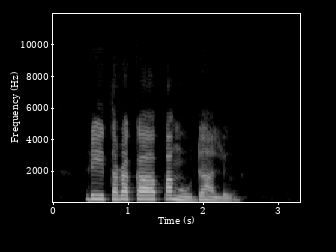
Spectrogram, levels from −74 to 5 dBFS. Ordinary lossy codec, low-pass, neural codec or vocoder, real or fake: Opus, 64 kbps; 10.8 kHz; autoencoder, 48 kHz, 128 numbers a frame, DAC-VAE, trained on Japanese speech; fake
